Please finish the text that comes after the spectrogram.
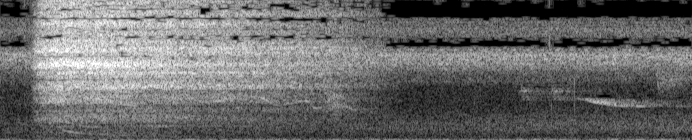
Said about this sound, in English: We'll take our three deep breaths. We breathe in, hold for a moment, then release with a loud, audible sigh, an extended sigh.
